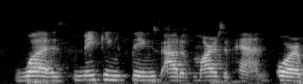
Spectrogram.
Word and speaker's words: marzipan: making things out of marzipan or what they called march pain which was the way the english pronounced the word marzipan which is a german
